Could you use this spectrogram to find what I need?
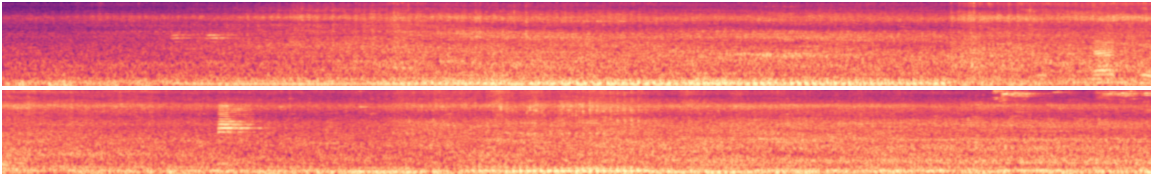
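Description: A motorcycle engine hums as it passes on the road.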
